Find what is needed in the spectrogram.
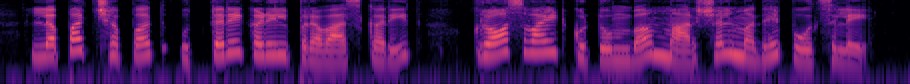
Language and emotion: Marathi, neutral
